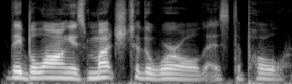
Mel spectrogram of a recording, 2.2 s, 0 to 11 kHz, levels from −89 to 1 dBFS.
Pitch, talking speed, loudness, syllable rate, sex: 160 Hz, 275 wpm, -17 LUFS, 5.8 syllables/s, female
